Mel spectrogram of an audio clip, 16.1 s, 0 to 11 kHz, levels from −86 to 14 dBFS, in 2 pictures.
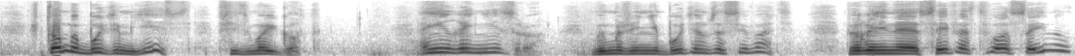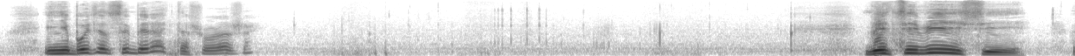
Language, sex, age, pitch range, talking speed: Russian, male, 60-79, 150-210 Hz, 85 wpm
